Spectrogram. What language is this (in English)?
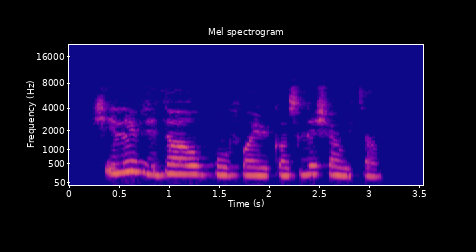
Nigerian Pidgin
